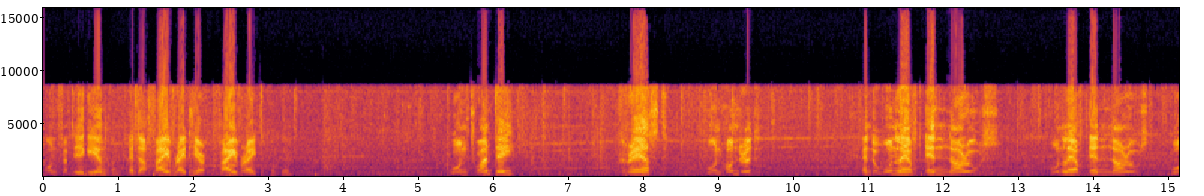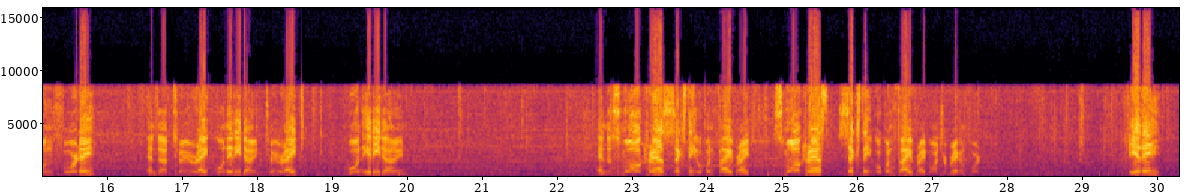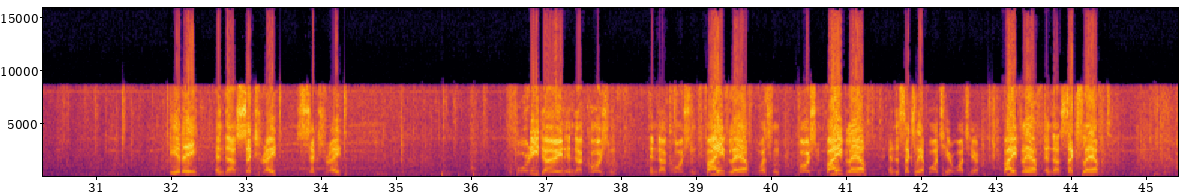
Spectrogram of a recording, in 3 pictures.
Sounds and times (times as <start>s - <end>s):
Speech: 0.0s - 3.4s, 5.4s - 6.3s, 7.7s - 9.6s, 10.9s - 12.7s, 13.4s - 15.8s, 16.5s - 18.6s, 19.2s - 20.0s, 22.5s - 27.6s, 29.6s - 30.1s, 32.0s - 34.4s, 36.5s - 44.6s.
